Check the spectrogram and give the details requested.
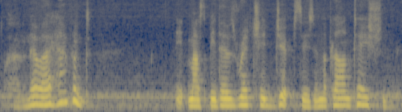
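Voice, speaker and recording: A woman's voice: on the low side, a little slow, mellow, slight background noise, lightly acted. An actress playing a refined, anxious young woman in a classic radio drama, with a Received Pronunciation accent and genteel, earnest, precise diction. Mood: composed. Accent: English Received Pronunciation. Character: refined, anxious young woman recounting her sister's death.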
